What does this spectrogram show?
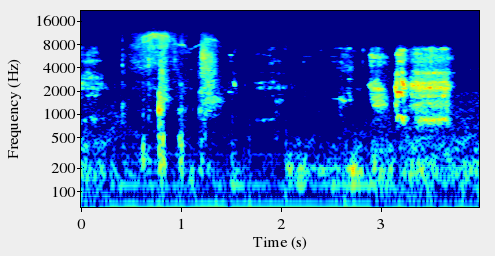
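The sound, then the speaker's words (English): A rooster crowing alarm tone plays as the speaker's alarm goes off, giving a couple of drawn-out cock-a-doodle-doo calls with a few short clucks in between. It sounds fairly quiet, over faint background noise. “That's my alarm.”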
